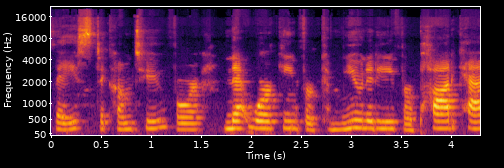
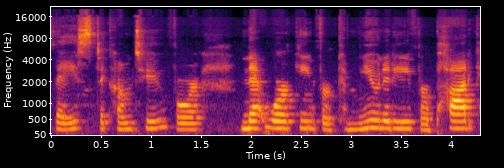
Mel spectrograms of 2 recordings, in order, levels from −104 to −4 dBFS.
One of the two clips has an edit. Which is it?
first; 1 cut; at 1.6 s

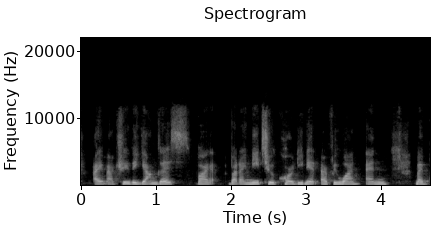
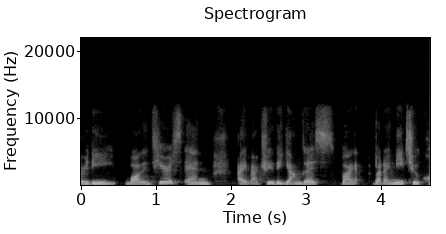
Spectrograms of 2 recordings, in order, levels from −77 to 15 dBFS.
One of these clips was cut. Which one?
first; 1 cut; at 3.7 s

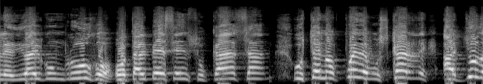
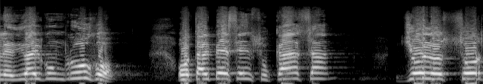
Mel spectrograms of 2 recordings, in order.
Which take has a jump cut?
first; 2 cuts; at 1.1 s, 2.8 s

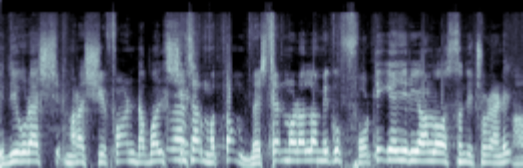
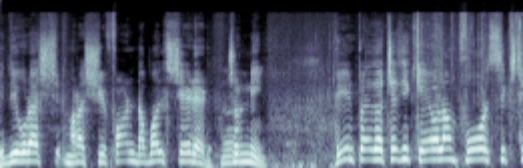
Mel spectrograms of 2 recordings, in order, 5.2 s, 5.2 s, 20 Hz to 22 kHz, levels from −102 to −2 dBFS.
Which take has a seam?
first; 1 cut; at 1.8 s

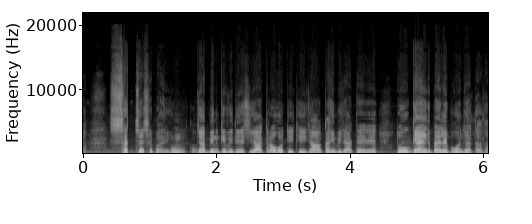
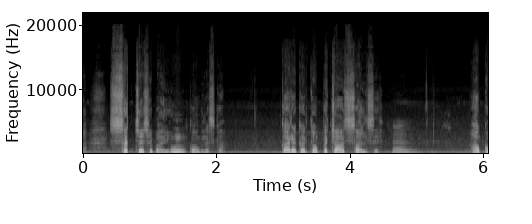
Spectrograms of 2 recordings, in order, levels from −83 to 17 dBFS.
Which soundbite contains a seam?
first; 1 cut; at 1.6 s

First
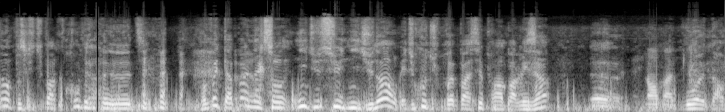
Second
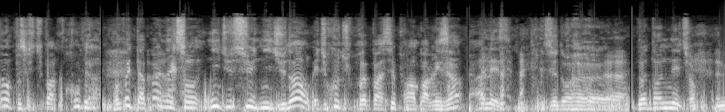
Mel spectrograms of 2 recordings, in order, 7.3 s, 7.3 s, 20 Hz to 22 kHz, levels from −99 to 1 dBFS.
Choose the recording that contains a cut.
second; 3 cuts; at 1.0 s, 4.7 s, 6.3 s

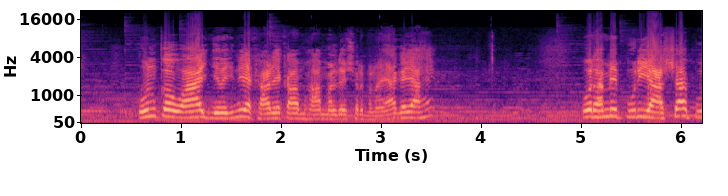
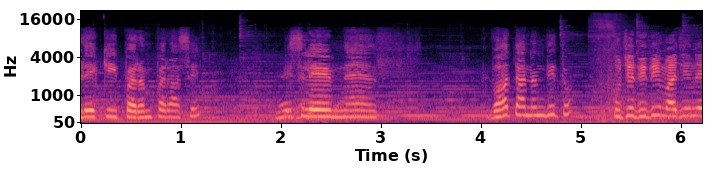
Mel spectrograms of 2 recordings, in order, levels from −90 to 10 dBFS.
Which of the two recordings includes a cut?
second; 1 cut; at 5.3 s

